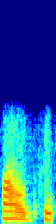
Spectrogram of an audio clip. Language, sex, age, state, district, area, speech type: Kannada, female, 18-30, Karnataka, Chikkaballapur, rural, conversation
